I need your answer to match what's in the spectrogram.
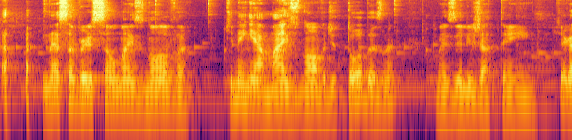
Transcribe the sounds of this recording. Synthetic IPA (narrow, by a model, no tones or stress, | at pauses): nɛsɐveɾsɐ̃w̃majznɔvɐ | kɪnẽj̃ɛɐmajznɔvɐd͡ʒɪt̪od̪ɐznɛ | mɐzelɪʒat̪ẽj̃kɛɡ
